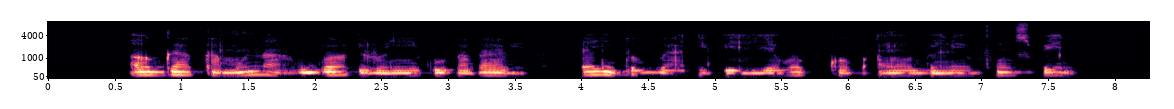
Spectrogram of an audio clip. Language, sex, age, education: Yoruba, male, 30-45, secondary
